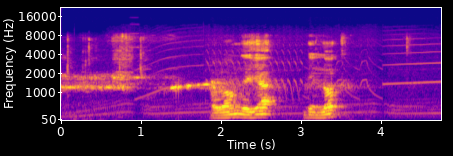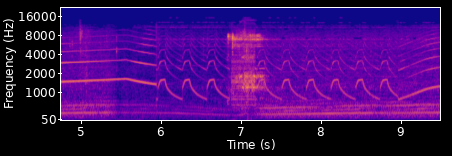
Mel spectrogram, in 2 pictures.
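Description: A police siren wails, rising and falling.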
